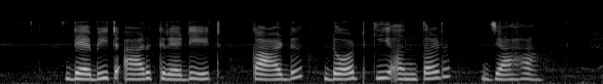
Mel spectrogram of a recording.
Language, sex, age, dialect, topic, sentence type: Magahi, male, 18-24, Northeastern/Surjapuri, banking, question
